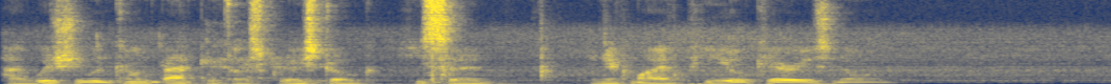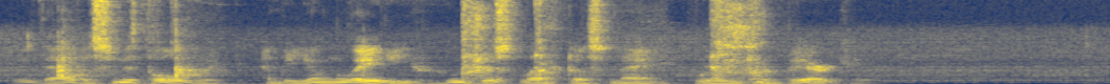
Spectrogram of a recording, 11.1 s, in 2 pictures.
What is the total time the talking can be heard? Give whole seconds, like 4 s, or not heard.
9 s.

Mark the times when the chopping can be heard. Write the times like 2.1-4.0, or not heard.
2.1-3.4, 5.8-6.7.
